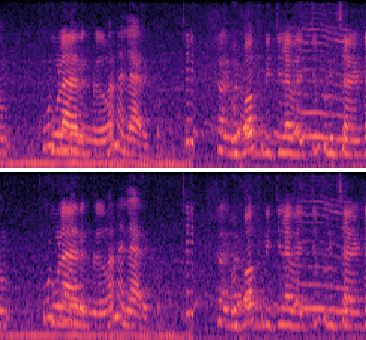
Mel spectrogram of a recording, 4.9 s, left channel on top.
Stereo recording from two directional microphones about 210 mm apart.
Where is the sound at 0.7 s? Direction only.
Centre (ahead or behind).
